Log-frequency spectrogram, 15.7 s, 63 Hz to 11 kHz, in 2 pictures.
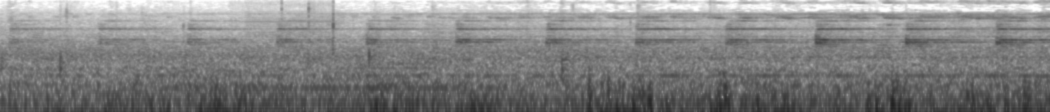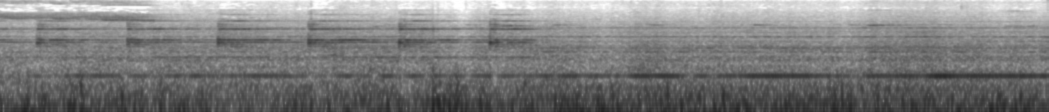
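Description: NJ Transit ALP-46A electric locomotive pulling a train into the station, its bell ringing steadily at about one and a half strokes a second until it stops about three quarters of the way through. Under the bell is the train's running noise, with a faint high whine that falls in pitch as the train slows. A steady hum grows louder in the last few seconds as the locomotive comes alongside.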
